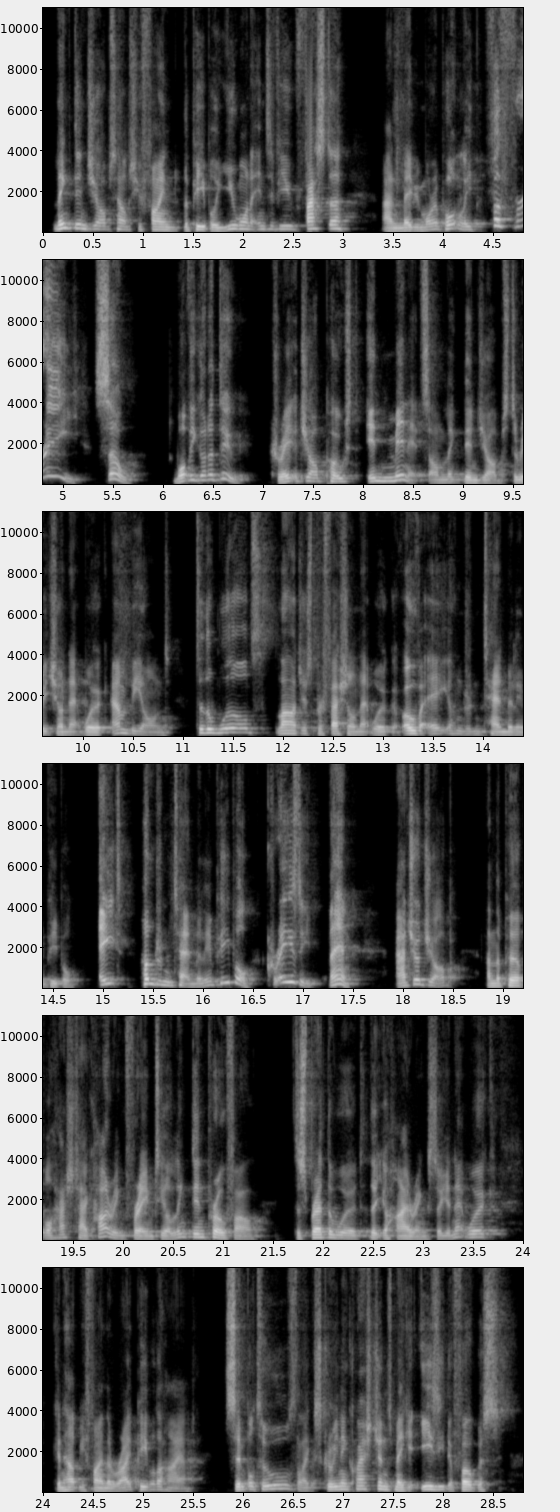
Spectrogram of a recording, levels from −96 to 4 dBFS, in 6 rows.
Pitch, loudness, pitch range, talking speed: 140 Hz, -23 LUFS, 120-165 Hz, 205 wpm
